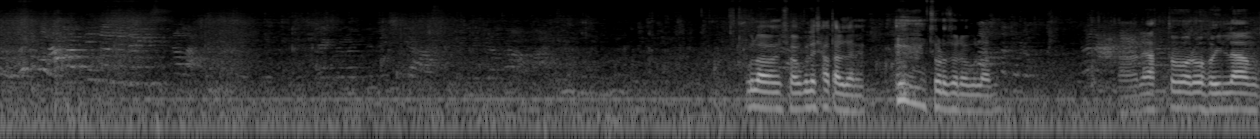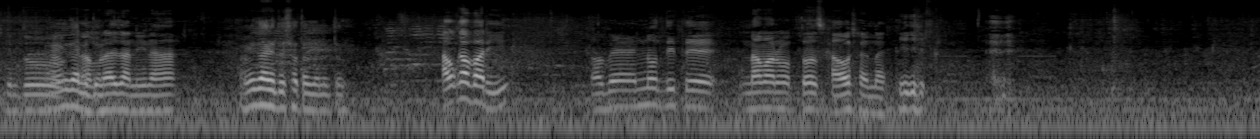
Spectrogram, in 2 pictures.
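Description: Wooden paddles splash in the water.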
